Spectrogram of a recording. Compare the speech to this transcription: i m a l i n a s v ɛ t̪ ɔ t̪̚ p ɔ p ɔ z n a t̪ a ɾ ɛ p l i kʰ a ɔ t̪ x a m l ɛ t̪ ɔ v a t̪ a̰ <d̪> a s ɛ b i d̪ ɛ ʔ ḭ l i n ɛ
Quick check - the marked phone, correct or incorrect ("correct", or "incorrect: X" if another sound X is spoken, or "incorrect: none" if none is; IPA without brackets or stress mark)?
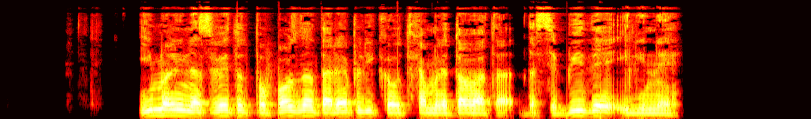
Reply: correct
